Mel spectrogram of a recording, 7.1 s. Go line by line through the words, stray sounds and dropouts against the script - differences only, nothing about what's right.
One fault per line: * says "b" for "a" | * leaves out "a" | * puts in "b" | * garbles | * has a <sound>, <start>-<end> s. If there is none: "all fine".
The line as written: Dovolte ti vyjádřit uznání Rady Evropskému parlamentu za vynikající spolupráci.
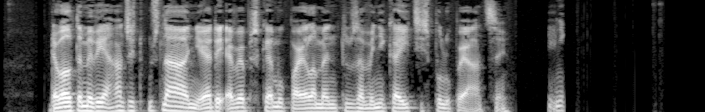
* says "mi" for "ti"
* has a laugh, 5.5-5.6 s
